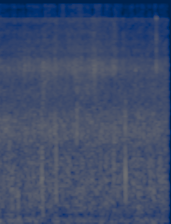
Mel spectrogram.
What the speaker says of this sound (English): You can see it's still raining.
